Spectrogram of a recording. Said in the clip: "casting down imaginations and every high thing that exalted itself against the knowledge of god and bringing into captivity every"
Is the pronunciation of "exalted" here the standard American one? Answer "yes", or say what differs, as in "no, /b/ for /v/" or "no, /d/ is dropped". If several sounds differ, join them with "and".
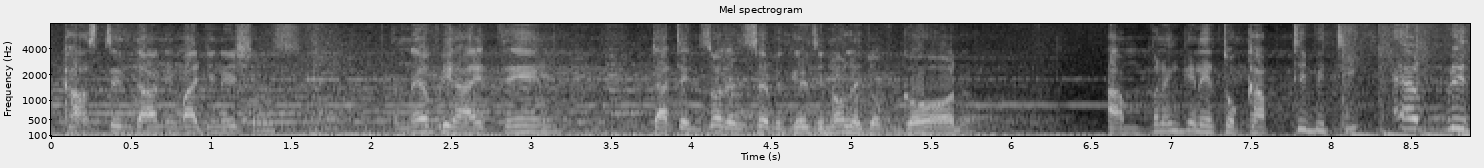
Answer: no, /l/ is dropped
